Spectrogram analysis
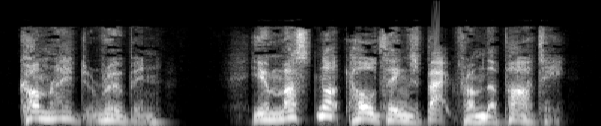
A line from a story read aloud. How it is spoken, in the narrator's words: she sat back in her chair and said firmly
